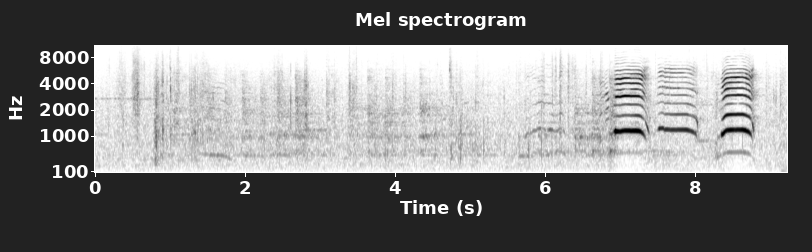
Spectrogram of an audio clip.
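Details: White and red goat kids: after several seconds of faint background chatter and rustling, three loud, wavering, nasal bleats come close together in the final two seconds.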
